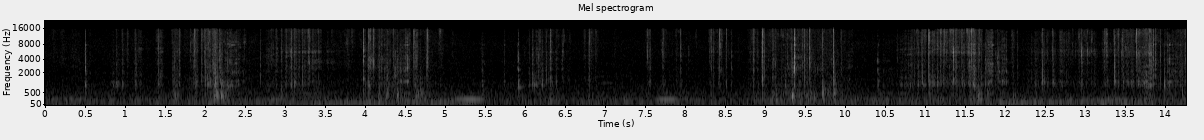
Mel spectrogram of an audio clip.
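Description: A solid pale yellow-green bar of soap is shaved with a metal utility knife blade, giving quiet, dry scraping and crisp, crackly flicks. Bright, short bursts come in uneven clusters, with a low hum underneath.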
